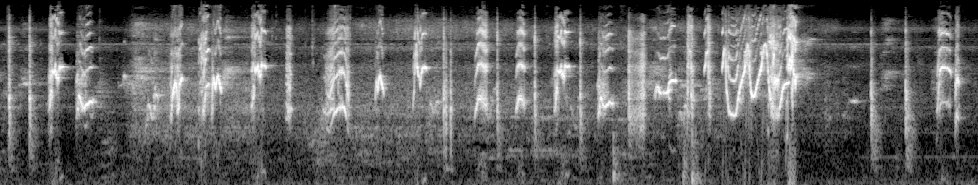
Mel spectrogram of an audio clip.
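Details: Lure recording of a Black-winged starling for drawing in wild birds: a rapid series of clipped whistles and chirps, some notes sliding down, with a wavering, looping whistled phrase near the end.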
